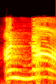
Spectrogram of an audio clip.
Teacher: Here you can hear that na gets stretched. ಇಲ್ಲಿ ಅಣ್ಣ ಎಳೆದಾಗ ಅದು ಪ್ಲುತಸ್ವರ ಆಗತ್ತೆ, ಆರ್ overlong vowel.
